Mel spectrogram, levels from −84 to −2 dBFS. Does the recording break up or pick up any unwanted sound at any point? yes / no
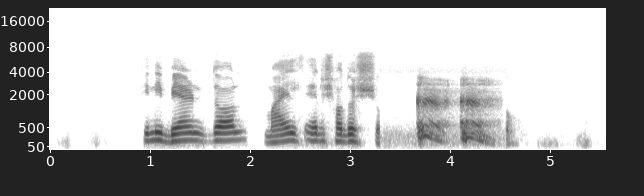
yes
